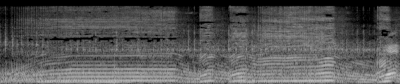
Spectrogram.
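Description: Small two-stroke engine of a gas-powered RC Baja car revving up and holding a steady high note on throttle, dropping off about halfway through, then climbing and holding again before easing off near the end.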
